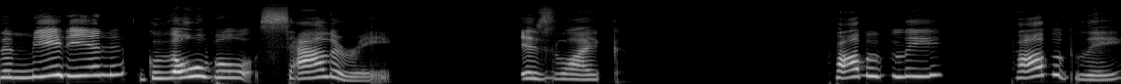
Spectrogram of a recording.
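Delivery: cracking voice. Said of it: "why is my voice cracking?".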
